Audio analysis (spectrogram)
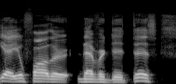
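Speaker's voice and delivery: acted sarcastic delivery. Retelling a line the mom says in the trailer: imitating a sarcastic remark. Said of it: "at first it seems like kinda sarcastic".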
